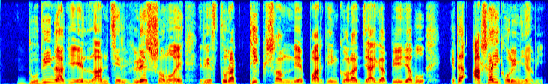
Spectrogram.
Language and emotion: Bengali, surprised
